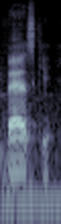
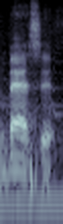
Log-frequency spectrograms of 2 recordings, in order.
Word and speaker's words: Bassett: Like, as much as I love Angela Bassett, I'm saying her name wrong. I'm saying Basket. It's Angela Bassett.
